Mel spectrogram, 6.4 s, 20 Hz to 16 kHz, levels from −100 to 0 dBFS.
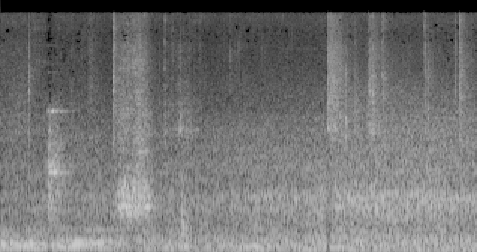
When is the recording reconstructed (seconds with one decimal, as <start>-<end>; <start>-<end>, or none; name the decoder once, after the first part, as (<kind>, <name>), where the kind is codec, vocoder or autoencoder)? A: none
